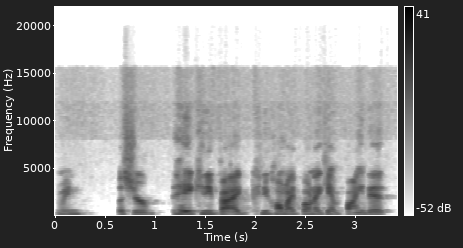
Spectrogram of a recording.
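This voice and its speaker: A woman offers informal true-crime commentary, reading from a transcript and cutting in with pointed, skeptical asides and rhetorical questions. Her medium-pitched voice holds a steady tone and runs a little fast.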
